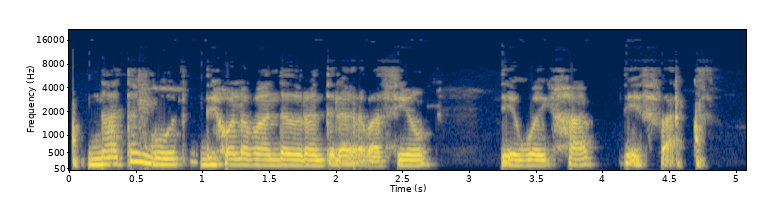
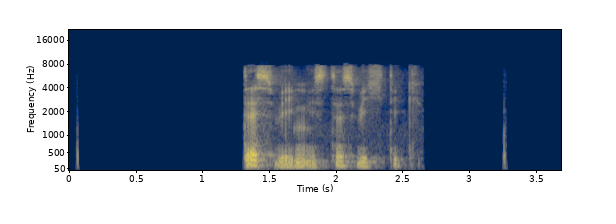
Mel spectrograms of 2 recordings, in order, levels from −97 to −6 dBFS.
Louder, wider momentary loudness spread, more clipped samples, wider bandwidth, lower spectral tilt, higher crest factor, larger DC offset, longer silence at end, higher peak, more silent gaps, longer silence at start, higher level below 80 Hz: first, -13 LUFS vs -26 LUFS; second, 8 LU vs 16 LU; neither; second, 7.4 kHz vs 8.4 kHz; first, -7 dB/octave vs -3.5 dB/octave; second, 12 dB vs 26 dB; neither; second, 0.3 s vs 1.05 s; first, -2 dBFS vs -6 dBFS; neither; second, 0 s vs 1.3 s; first, -50 dBFS vs -62 dBFS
